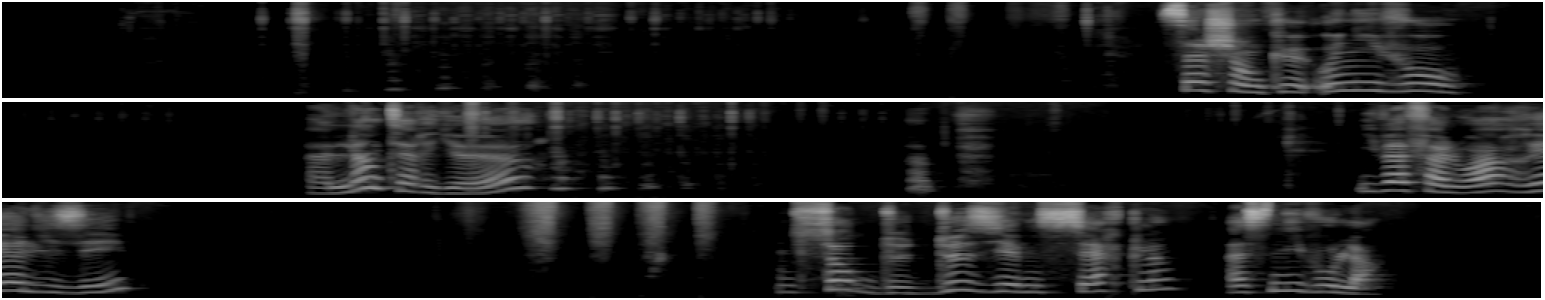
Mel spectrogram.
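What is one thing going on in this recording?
A pencil scratches lightly on paper.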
